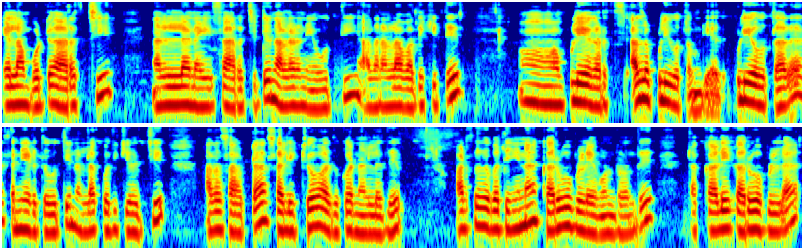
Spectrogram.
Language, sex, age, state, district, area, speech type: Tamil, female, 45-60, Tamil Nadu, Nagapattinam, rural, spontaneous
